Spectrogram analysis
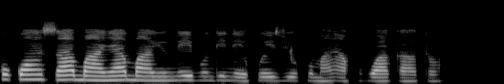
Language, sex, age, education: Igbo, female, 15-29, secondary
